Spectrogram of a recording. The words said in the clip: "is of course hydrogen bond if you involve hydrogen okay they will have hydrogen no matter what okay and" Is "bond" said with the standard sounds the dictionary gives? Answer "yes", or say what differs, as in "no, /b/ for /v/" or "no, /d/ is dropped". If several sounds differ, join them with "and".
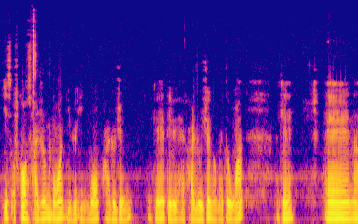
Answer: no, /d/ is dropped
